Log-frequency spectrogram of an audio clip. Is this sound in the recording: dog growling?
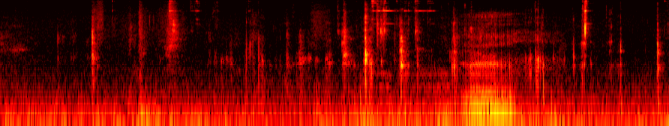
yes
